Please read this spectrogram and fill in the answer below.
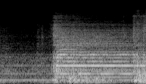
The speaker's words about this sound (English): Is that actually Big Ben? That is Big Ben. They fixed it.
